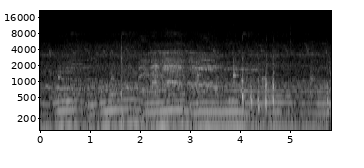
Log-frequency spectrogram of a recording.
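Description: A rooster crows in long drawn-out calls, with a few short clucks near the end, fairly close and with no voices.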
